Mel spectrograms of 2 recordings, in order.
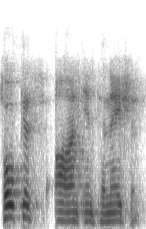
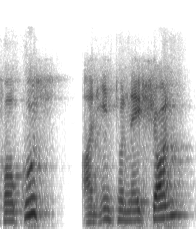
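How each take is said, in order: First: The unstressed syllables are reduced and weak. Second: Every syllable has a full, clear vowel. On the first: The speaker calls it right. "Notice that the U in focus is not pronounced" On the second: The speaker calls it wrong. "in most languages, they would go"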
